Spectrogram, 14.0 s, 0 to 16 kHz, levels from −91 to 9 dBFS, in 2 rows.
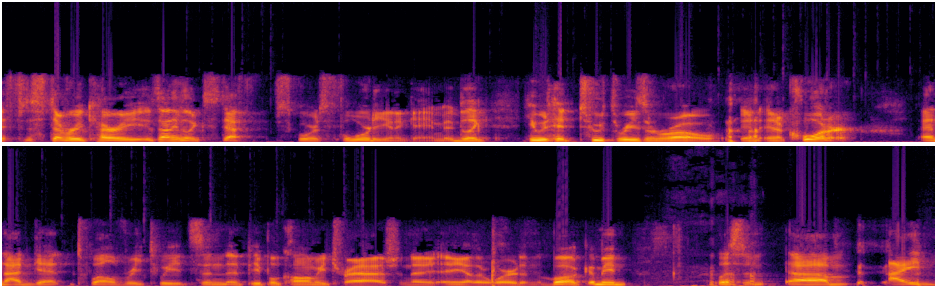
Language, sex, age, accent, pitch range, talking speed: English, male, 30-49, American, 90-125 Hz, 225 wpm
